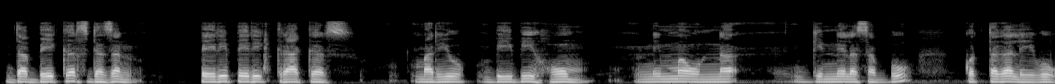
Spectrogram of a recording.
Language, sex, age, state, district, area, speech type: Telugu, male, 30-45, Telangana, Karimnagar, rural, read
